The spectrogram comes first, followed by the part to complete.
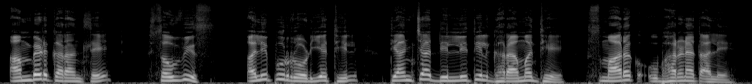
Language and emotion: Marathi, neutral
